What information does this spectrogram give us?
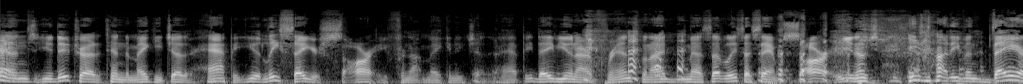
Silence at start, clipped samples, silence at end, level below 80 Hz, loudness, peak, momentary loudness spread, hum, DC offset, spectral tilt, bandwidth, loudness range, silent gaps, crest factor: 0 s; under 0.1%; 0 s; -40 dBFS; -17 LUFS; 0 dBFS; 14 LU; none; under 0.1%; -4.5 dB/octave; 13.5 kHz; 4 LU; none; 18 dB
